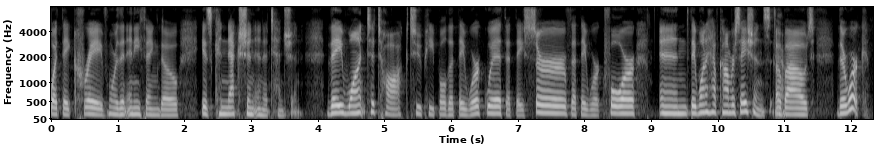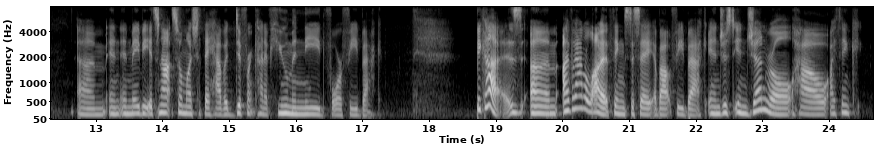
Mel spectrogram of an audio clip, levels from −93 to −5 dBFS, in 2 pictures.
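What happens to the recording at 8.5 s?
Nothing goes wrong at 8.5 s: the speech carries on intact through that moment, with only the usual thinning of the lowest bass from call microphone processing.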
